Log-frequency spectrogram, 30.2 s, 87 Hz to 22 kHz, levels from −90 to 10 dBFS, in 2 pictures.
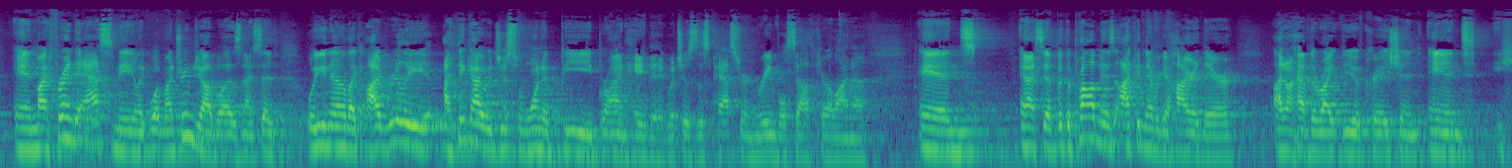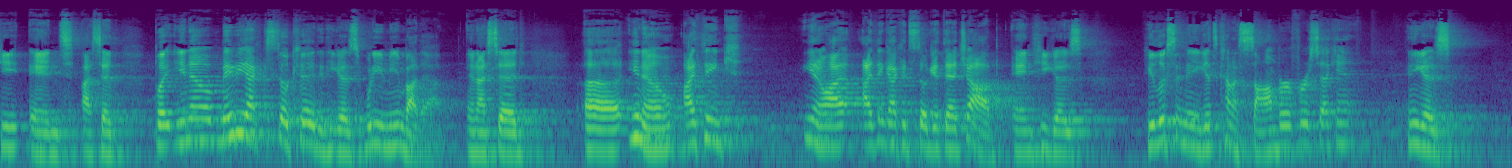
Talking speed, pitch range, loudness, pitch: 235 wpm, 140-180 Hz, -17 LUFS, 155 Hz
